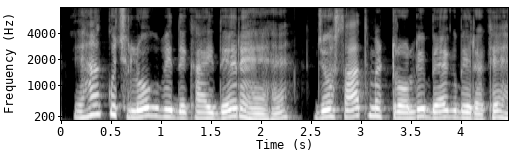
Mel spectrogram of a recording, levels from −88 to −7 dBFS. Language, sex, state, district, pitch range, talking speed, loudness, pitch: Hindi, male, Jharkhand, Ranchi, 155-190 Hz, 215 wpm, -13 LUFS, 170 Hz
